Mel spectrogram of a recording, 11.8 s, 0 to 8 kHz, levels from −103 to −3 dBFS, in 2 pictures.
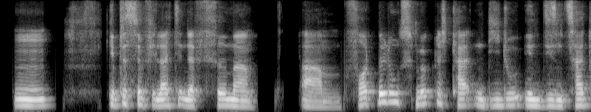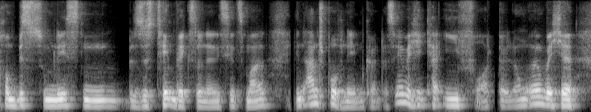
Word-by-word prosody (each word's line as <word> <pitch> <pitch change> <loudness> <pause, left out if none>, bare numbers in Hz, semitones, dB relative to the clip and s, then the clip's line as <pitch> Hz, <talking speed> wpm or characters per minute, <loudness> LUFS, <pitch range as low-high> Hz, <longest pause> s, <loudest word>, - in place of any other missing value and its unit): Mm. 120 0 +3 0.5
Gibt - - -3
es - - +1
denn - - +1
vielleicht 120 +1 0
in 125 - 0
der 115 - +3
Firma, 110 -4 0 0.4
ähm, 95 -3 -4
Fortbildungsmöglichkeiten, 140 -4 -1
die 120 +1 -5
du 125 +4 -4
in 120 -1 +3
diesem 110 -1 -1
Zeitraum 120 +1 +1
bis 120 +1 +2
zum 115 - +4
nächsten 210 - +3
Systemwechsel 105 0 +1
nenne 95 0 -4
ich - - -7
es - - -5
jetzt 110 -1 -7
mal, 115 +4 -2 0.3
in 120 - -2
Anspruch 150 +2 0
nehmen 95 -1 -6
könntest? - - -9
Irgendwelche 150 -7 -1
KI-Fortbildungen, 120 -3 -4
irgendwelche 130 -5 +5
120 Hz, 155 wpm, -24 LUFS, 110-130 Hz, 0.5 s, irgendwelche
